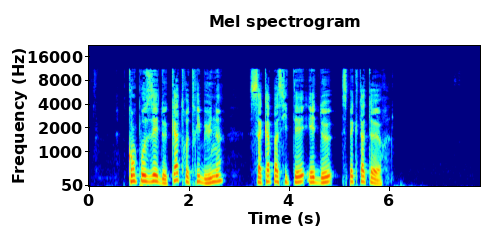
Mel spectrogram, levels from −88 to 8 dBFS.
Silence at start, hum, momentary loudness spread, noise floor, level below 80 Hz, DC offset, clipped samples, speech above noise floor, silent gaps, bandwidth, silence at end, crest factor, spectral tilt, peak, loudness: 0.8 s; none; 8 LU; -81 dBFS; -48 dBFS; under 0.1%; under 0.1%; 66 dB; none; 11.5 kHz; 1.95 s; 16 dB; -6 dB/octave; 0 dBFS; -16 LUFS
